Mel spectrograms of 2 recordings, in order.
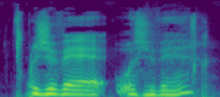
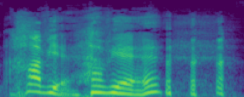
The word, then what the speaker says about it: Javier: again, the tone that Javert. How do you say his name? Javert? No, what's the... Who are you talking about? No. Javier.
